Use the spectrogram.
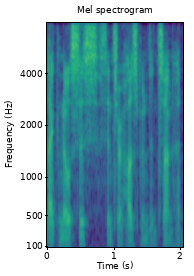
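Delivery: ordinary delivery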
